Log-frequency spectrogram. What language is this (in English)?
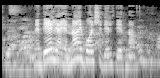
Slovenian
